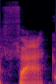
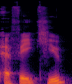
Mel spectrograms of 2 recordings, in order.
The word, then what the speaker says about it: FAQ: the about page and a fact or FAQ um you can say it both ways by the way um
